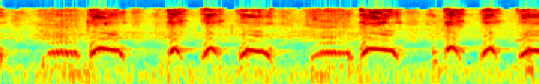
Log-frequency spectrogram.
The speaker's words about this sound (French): Pigeon.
